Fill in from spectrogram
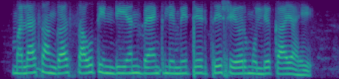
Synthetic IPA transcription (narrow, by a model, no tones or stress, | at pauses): məlasaŋɡasaut̪iɳɖijənbɛ̃ŋklimiʈeɽt͡seɕejəɾmuljəkajaɦḛ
